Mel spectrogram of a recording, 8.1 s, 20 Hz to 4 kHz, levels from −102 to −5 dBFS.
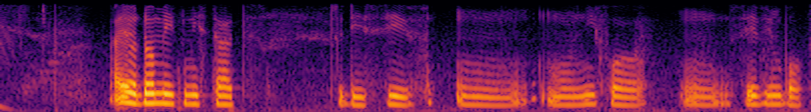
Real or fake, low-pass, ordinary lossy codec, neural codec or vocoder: real; 3.6 kHz; none; none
